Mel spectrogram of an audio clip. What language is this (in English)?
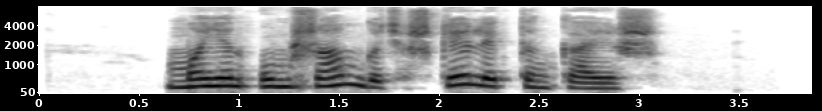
Mari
